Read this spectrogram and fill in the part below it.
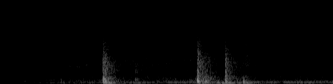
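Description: Books knock against each other on a shelf.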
